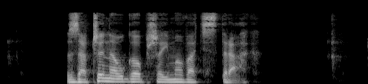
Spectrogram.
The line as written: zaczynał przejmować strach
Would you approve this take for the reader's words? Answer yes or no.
no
